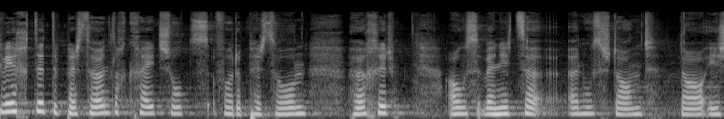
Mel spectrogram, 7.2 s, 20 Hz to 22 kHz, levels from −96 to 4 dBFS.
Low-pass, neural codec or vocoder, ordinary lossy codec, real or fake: 14.4 kHz; none; none; real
